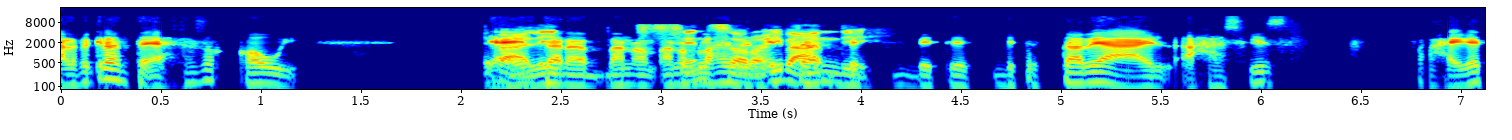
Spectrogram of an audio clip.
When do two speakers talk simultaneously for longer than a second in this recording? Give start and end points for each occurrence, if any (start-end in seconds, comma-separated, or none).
2.1-4.1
